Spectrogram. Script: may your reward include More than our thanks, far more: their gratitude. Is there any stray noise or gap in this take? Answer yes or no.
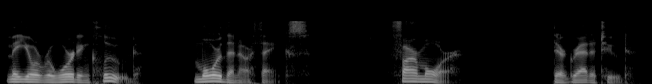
no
